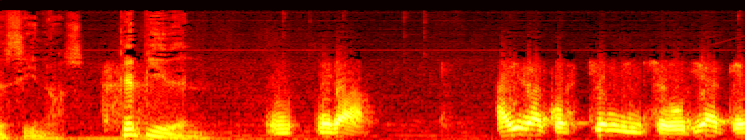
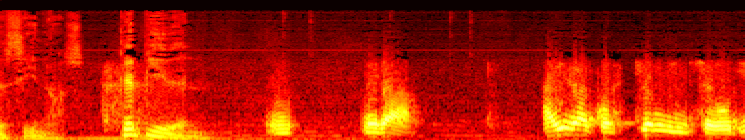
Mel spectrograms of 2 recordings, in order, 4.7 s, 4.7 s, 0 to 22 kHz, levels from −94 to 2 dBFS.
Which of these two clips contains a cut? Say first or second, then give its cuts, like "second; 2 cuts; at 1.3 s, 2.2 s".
first; 1 cut; at 1.9 s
